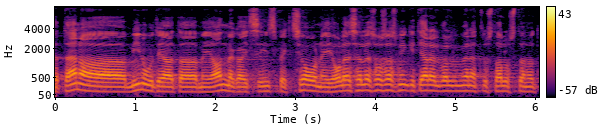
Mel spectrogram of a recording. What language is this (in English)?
Estonian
